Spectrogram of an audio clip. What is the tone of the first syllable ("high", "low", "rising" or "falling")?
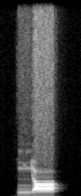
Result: high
